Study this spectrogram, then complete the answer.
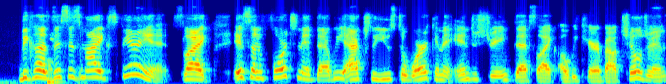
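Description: Her pace very fast with hardly any pauses, a woman uses a fairly high pitch, very wide pitch swings and vocal fry. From California. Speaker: podcast host and former teacher. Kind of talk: casual chat. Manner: animated.

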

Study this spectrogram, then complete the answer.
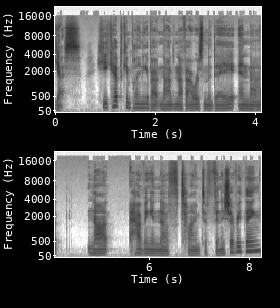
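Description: Recorded very cleanly with a silent background, a man with a fairly low pitch speaks at a fairly slow pace with ordinary pitch variation in an unremarkable speaking voice. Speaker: podcast host. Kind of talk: casual chat, recapping a TV series.

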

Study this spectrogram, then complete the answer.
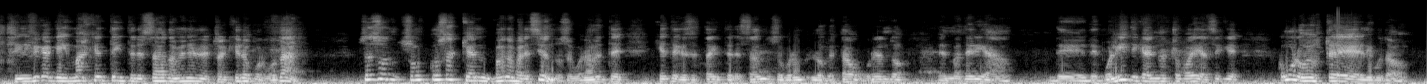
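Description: Moving at a fairly quick pace, a man talks while the room lends an audible echo. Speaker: radio host. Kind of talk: radio interview. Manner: halting.

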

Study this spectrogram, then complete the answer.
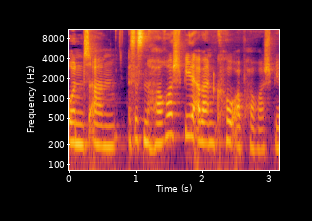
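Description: Her intonation holds fairly even. The speaker is a woman. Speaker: podcast co-host. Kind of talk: casual chat.

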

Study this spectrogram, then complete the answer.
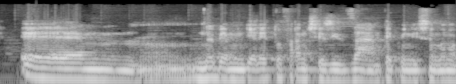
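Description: A man's fairly low voice at a fairly quick pace, with noticeable background noise. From Italy, Emilian Apennines (Zocca). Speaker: crime novelist. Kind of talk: interview.

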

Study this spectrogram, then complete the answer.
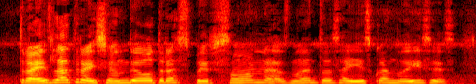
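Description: Over noticeable background noise, a woman with a Mexican accent speaks at a moderate pace and a high pitch. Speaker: psychologist. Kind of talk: casual chat.

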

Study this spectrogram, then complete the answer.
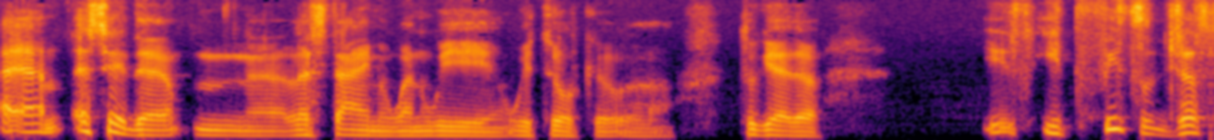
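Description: Recorded very cleanly against a silent background, a man talks at a fairly slow pace in a dry, close sound with no echo. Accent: Italian. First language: Italian. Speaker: live stream host. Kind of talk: live stream interview.

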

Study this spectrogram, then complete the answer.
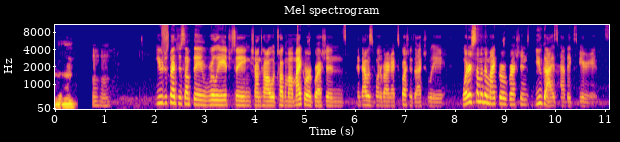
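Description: A woman with an American accent speaks at a fairly quick pace and a fairly low pitch, her pitch swinging very widely and her loudness shifting a lot, in a dry, close sound with no echo. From United States. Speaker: podcast host. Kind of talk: casual conversational podcast chat. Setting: working in the UK.

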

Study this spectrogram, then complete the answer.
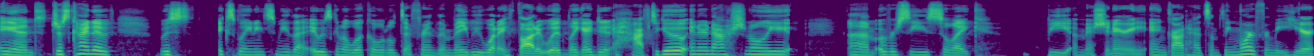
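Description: In a very clean recording with a silent background, a woman talks at a fairly quick pace in an unremarkable speaking voice, medium in pitch with ordinary pitch variation. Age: 20s. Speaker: podcast host, campus ministry worker. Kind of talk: casual chat.

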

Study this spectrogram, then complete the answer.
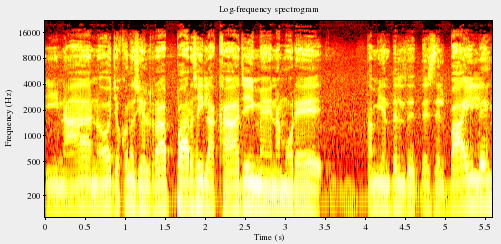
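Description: Here a man talks at a medium pitch with monotone, flat intonation. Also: moderate pace. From Colombia, Medellín (Antioquia). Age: 20s. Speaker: rapper. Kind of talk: casual chat.

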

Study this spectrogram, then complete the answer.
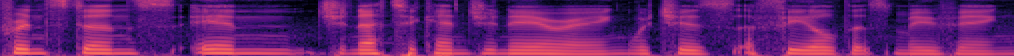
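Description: With a British accent, a woman speaks at a moderate pace in a fairly low, monotone voice with flat intonation, on a very clean recording over a silent background. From Britain. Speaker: science journalist and author. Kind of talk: interview.

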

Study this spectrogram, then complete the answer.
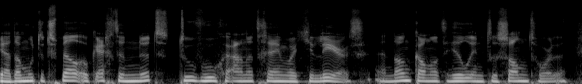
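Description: A man with a fairly high pitch and a dark, mellow, somewhat breathy tone talks in a monotone, flat way with hardly any pauses, on a very clean recording with a silent background. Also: moderate pace. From Curaçao. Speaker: design teacher. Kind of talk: casual chat.

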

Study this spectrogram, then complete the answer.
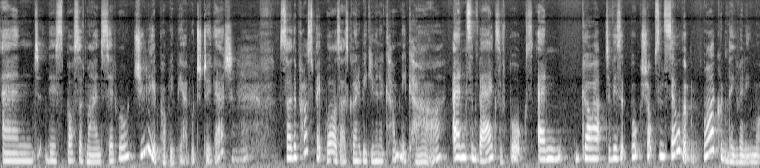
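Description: A woman with an Australian accent speaks in a dark, mellow tone. Her voice is somewhat breathy and her pitch swings very widely. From Australia, Adelaide. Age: 50s. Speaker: book publisher. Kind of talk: interview.

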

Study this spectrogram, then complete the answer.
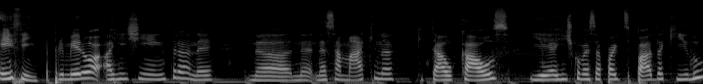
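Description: Her pitch runs fairly high with ordinary variation as this woman, with an ordinary speaking voice, talks at a moderate pace. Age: 20s. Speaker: podcast co-host. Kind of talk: casual chat.

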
